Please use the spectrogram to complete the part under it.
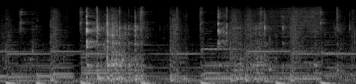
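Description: A spoon stirs dry chicken curry with potato and coriander in a metal cooking pot, giving rhythmic scraping and clinking strokes, close and fairly loud, with no one speaking.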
